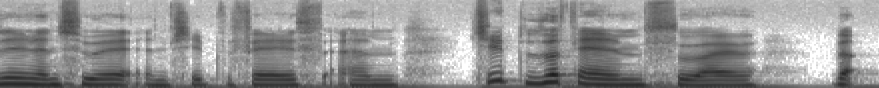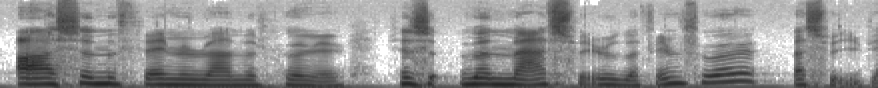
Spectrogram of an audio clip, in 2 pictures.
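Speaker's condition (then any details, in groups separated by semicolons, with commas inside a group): Oral cancer, partial glossectomy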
